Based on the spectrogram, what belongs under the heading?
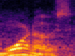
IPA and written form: ˈwɔːrnoʊs (Wuornos)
